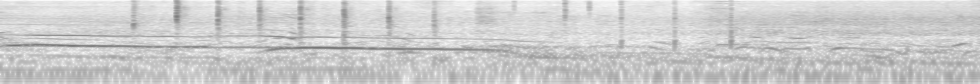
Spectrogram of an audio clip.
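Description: A Steller sea lion gives long, drawn-out tonal calls that slowly slide downward, over clicks and background chatter.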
